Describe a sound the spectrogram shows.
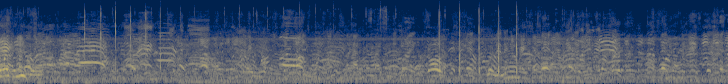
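A crowd of young players and onlookers shouts and calls out outdoors.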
